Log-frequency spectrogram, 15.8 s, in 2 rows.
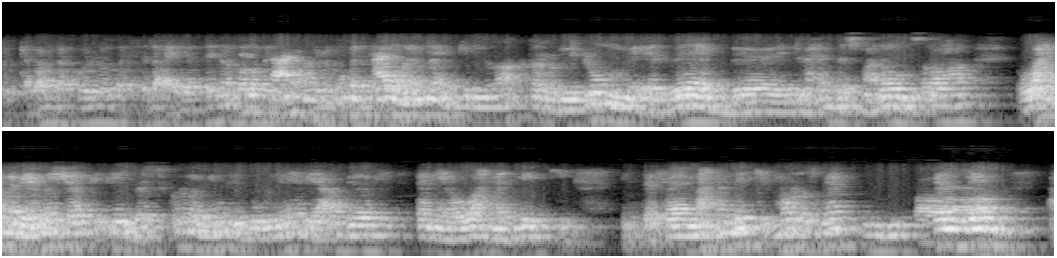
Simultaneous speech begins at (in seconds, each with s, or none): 1.6 s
